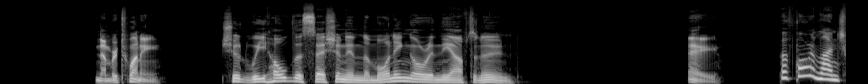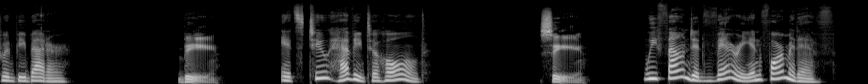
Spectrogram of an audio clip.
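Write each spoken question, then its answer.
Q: Should we hold the session in the morning or in the afternoon?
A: A: Before lunch would be better.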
